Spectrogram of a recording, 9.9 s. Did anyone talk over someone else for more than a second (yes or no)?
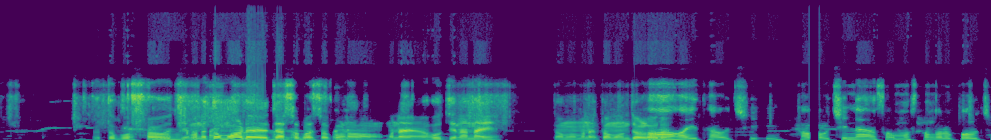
yes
